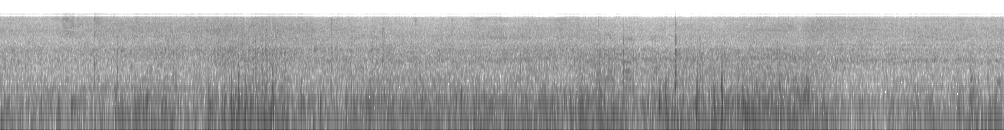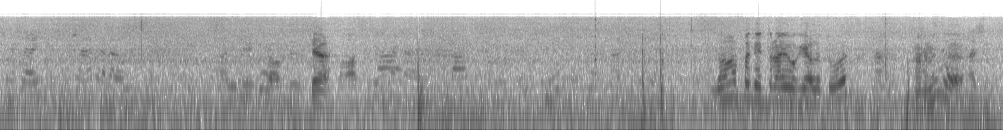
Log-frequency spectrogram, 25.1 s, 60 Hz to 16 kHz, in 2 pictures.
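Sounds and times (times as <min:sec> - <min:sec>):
road and wind noise: 0:00.0 - 0:25.0.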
